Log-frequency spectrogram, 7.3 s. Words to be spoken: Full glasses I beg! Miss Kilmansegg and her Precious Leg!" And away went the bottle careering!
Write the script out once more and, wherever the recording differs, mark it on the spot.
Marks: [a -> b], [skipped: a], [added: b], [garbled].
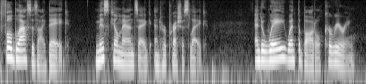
Full glasses I beg! Miss Kilmansegg and her Precious Leg!" And away went the bottle careering!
